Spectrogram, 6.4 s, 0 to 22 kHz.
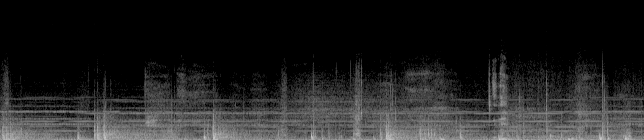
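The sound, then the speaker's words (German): Soft, careful sneaking footsteps of the Three Investigators (Die drei ???) thud at an uneven pace, several sets overlapping as they climb the stairs to the first floor of Ohm's villa, with faint creaks and shuffles over a steady low background hum. “Vorsichtig und mit leisen Schleichschritten betraten die 3 Fragezeichen unbemerkt Ohms Villa und liefen die Treppe in den 1. Stock hinauf.”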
